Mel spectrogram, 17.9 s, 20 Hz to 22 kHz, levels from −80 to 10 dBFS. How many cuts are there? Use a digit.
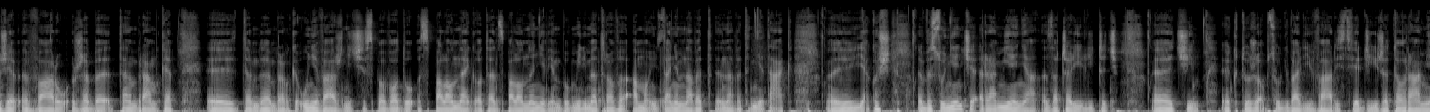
0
